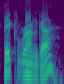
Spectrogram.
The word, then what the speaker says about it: Bic Runga: At my gig this weekend, I covered Guster, Bic Runga.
